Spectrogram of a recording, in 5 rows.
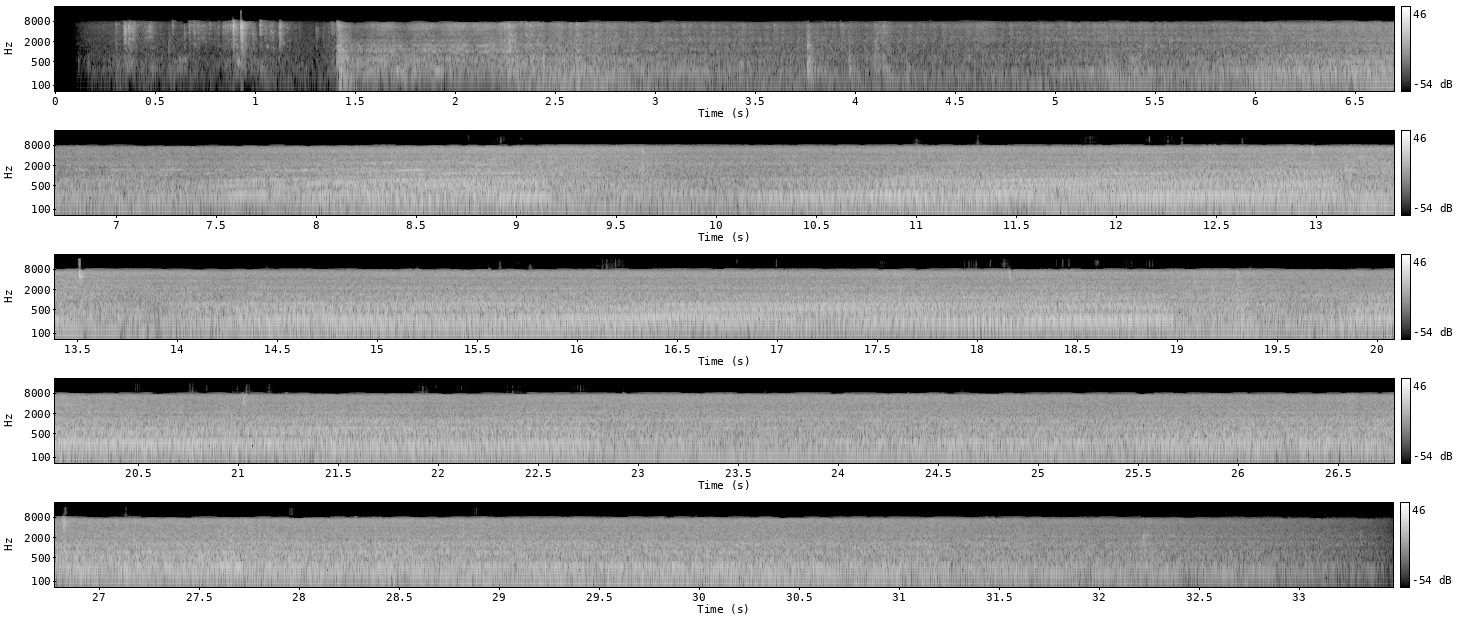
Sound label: mg mga 1600 coupe drive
